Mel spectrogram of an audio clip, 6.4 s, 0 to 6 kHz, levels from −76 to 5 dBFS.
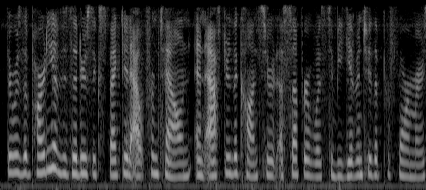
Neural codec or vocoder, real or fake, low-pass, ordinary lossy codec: none; real; 5.4 kHz; AAC, 32 kbps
